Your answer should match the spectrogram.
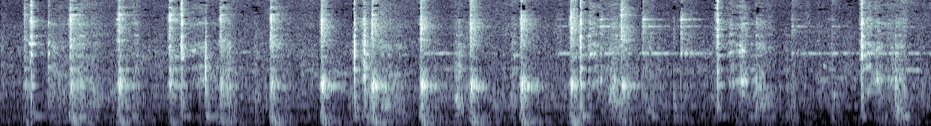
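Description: A flat metal spatula scraping and clinking against a metal kadai while stirring spiced chicken pieces, in an even rhythm of about three strokes a second.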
